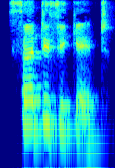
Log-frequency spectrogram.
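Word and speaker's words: certificate: बीच आईसी बर्फीला सर्टिफिकेट सर्टिफिकेट देख य पर सी के बाद पहले सी के बाद क्या है ई है तो इसलिए सीन से तरफ हो रहा और दूसरे सी के बाद ए है इसलिए काफ से हो रहा ठीक है ना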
